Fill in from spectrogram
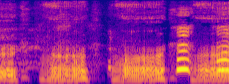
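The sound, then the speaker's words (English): A person imitates a screamo-style growl with their voice: several raspy, guttural bursts in quick succession, loud and harsh, ending with a brief higher-pitched tonal cry. “Like I wonder how screamo I could go.”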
